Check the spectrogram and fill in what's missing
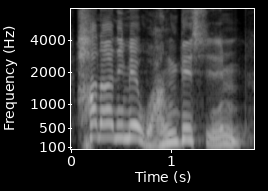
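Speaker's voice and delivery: usual speaking voice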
